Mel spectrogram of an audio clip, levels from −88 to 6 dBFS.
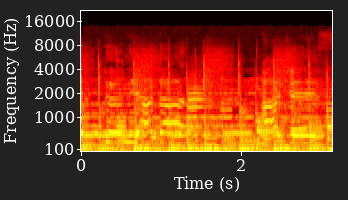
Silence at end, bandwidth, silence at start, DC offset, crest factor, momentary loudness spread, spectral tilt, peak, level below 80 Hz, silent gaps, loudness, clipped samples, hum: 0 s; 12 kHz; 0 s; 1%; 14 dB; 2 LU; -7 dB/octave; -4 dBFS; -30 dBFS; none; -19 LUFS; under 0.1%; none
